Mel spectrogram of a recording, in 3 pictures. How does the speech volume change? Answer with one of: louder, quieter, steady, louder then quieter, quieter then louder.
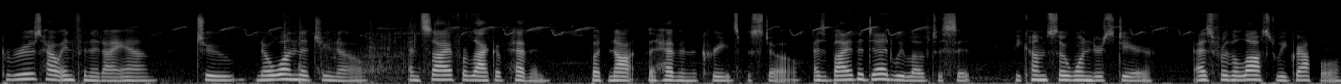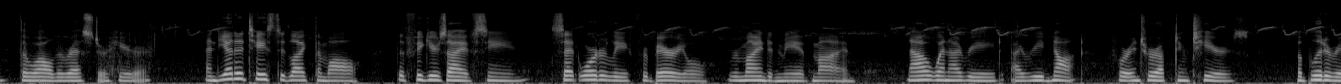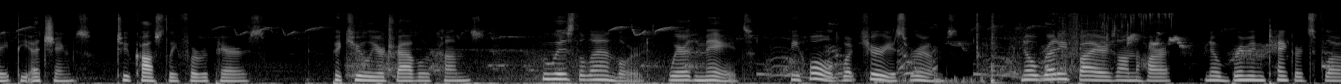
steady.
